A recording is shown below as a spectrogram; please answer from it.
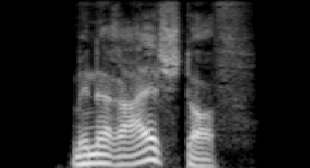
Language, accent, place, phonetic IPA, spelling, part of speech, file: German, Germany, Berlin, [mineˈʁaːlˌʃtɔf], Mineralstoff, noun, De-Mineralstoff.ogg
- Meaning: 1. mineral 2. mineral supplement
